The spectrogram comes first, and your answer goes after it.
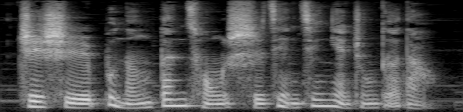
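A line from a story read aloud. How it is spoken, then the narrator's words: Sighing exclamation. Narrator (Chinese): 爱因斯坦感叹道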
